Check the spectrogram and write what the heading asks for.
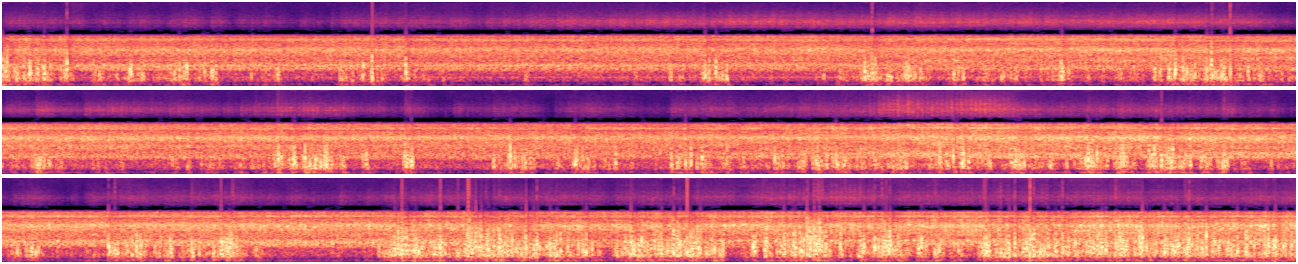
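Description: Peterbilt semi truck's diesel engine idling, then running louder about two-thirds of the way through as the truck pulls forward out of the wash bay.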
